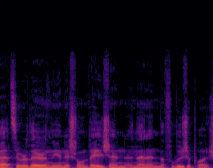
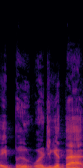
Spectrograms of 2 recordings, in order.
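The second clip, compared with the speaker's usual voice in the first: play-acted, pitched-up, needling, antagonizing voice; 7 semitones higher, 3 dB louder than usual. Retelling how a Marine at one five confronted the speaker: antagonizing voice imitating Marty Mortensen. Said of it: "kind of, you know, antagonizing voice".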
